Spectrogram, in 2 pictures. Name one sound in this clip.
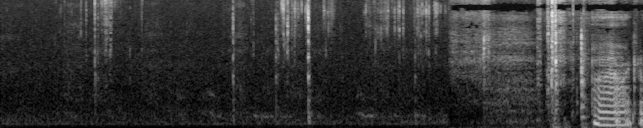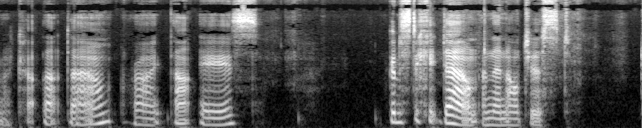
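Paper rustles and crinkles softly as hands fold it.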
